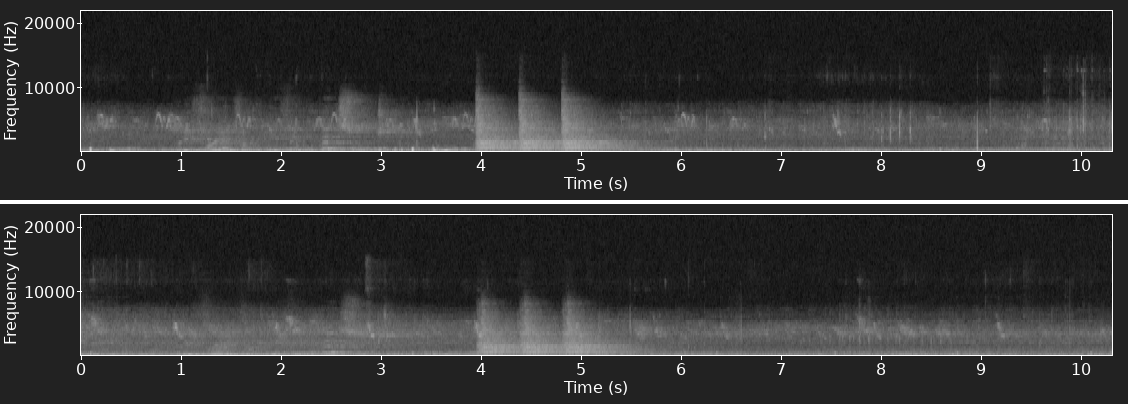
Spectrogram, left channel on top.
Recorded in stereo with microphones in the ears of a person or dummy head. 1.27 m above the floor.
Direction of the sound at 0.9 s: 45° left (ahead or behind).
